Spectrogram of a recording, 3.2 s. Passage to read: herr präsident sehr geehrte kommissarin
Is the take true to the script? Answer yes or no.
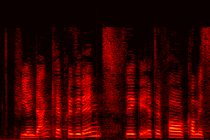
no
